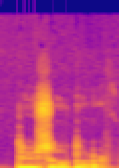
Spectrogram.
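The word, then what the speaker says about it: Düsseldorf: had been playing like you said for dusseldorf du soldorf dusseldorf yeah that's how you pronounce that anyways um been playing for them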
